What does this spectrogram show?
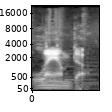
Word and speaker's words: lambda: looking upside down Y is wavelength it's it's Lambda and it's the Greek letter it's pronounced Lambda so wavelength is a distance measured in meters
